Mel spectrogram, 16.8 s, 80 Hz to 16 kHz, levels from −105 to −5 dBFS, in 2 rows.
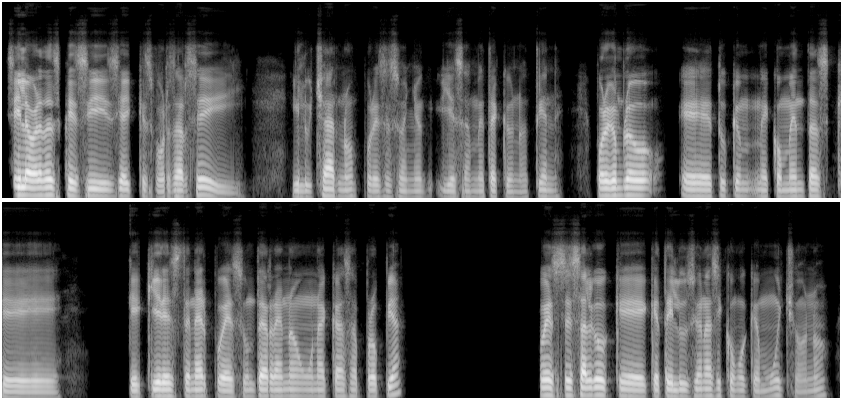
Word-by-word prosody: Sí, 145 - +5
la 140 - +10
verdad 135 +1 +8
es 135 - -4
que 130 -3 +2
sí. 125 0 +1
Sí 125 - -2
hay 120 - +1
que - - -9
esforzarse 115 +5 0
y 95 -5 -8 0.5
y - - -2
luchar, 120 +4 +1
¿no?, 120 +1 -6
por 115 - -7
ese 110 0 -6
sueño 110 0 -8
y 110 -1 -7
esa 110 0 -7
meta 110 0 -5
que 110 - -14
uno 105 0 -10
tiene. 115 -2 -8 0.3
Por 130 0 +5
ejemplo, 135 0 +3
eh, 120 -4 +1
tú 130 - -8
que 125 - -3
me 120 -1 -7
comentas 120 0 -2
que 100 -1 -2 0.6
que 110 -1 -1
quieres 120 -1 +3
tener, 120 -1 +1
pues 110 -2 +1
un 120 -1 -6
terreno, 120 0 +2
una 120 0 -3
casa 120 +1 -4
propia 130 - -2 1.4
pues 140 0 +3
es 135 0 +2
algo 140 -1 +5
que 120 -3 +2
que 120 - 0
te 125 - +1
ilusiona 120 +2 -1
así 130 0 -5
como 115 -2 -6
que 110 - -6
mucho, 115 -3 -8
¿no? 120 +5 -9
120 Hz, 185 wpm, -23 LUFS, 110-130 Hz, 1.4 s, la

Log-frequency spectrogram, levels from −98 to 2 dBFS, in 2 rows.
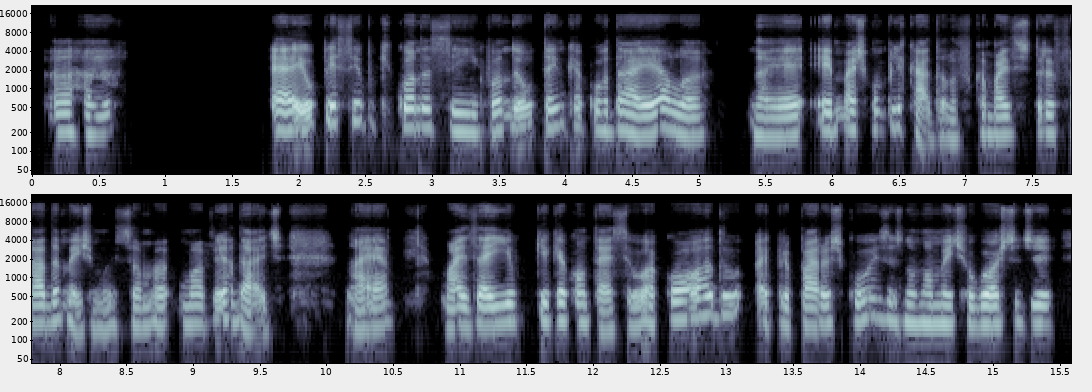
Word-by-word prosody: Aham. 195 -1 -2 1.2
É, - - +8
eu - - +5
percebo 285 +1 -1
que - - -13
quando, 240 0 +2
assim, 205 -4 -3
quando 205 +1 -1
eu 125 +3 +3
tenho 235 - -2
que - - -6
acordar 215 -2 0
ela, 185 -2 +4 0.3
né, 175 0 +2
é 210 - +5
mais 220 -1 +2
complicado, 235 +2 -3
ela 160 - -6
fica 185 - -10
mais 180 0 0
estressada 190 0 -1
mesmo, 190 - -4
isso 180 -1 -7
é - - -2
uma 170 +1 -4
uma 180 0 -3
verdade, 190 0 -1 0.5
né? 165 +3 -1 0.4
Mas 165 +1 +2
aí, 175 +2 +5
o 190 - -3
que 195 - -1
que 200 - 0
acontece? 185 -6 -1
Eu - - 0
acordo, 235 +8 +2
aí - - -1
preparo 170 -1 0
as 180 0 -1
coisas 205 +2 -6
normalmente, 185 -1 -1
eu 175 - +1
gosto 180 +2 +4
de 185 -1 0
190 Hz, 170 wpm, -26 LUFS, 180-210 Hz, 1.2 s, É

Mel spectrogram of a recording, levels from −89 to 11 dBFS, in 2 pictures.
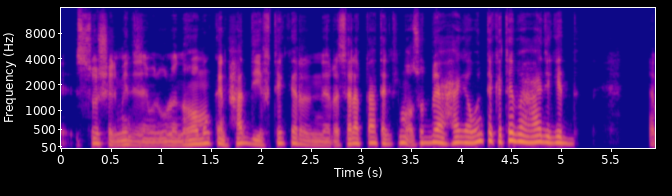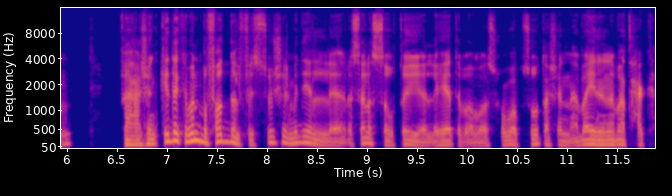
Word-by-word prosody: السوشيال 125 -9 -2
ميديا 100 -2 -4
زي 85 - -5
ما 80 - -7
بنقول، 85 +3 -6
لأن 90 - -5
هو 115 +4 +1
ممكن 125 -5 -1
حدّ 130 0 -1
يفتكر، 135 +6 -3
إن 95 -2 -7
الرسالة 90 +10 0
بتاعتك 135 0 -1
دي 120 - -13
مقصود 145 -1 -2
بيها 160 0 +3
حاجة، 150 +2 0
وأنت 185 +7 +2
كاتبها 185 0 +3
عادي 160 -1 +2
جدًا. 140 -4 -2 0.7
فهِمت، - - -8 0.5
فعشان 110 +2 +2
كده 190 - +5
كمان 200 +1 +5
بافضّل 165 0 +3
في 110 - -8
السوشيال 150 +8 -2
ميديا 145 +2 0
ال 100 -7 -2
الرسالة 135 0 -1
الصوتية 105 -5 +1
اللي 80 +2 -5
هي 100 +1 +2
تبقى 75 -6 -7
مصحوبة 100 +6 -4
بصوت 120 +5 -5
عشان 95 -2 -4
أبين 115 +7 +2
إن 110 - +3
أنا 110 +1 +2
باضحك 110 0 0
120 Hz, 210 wpm, -25 LUFS, 100-150 Hz, 0.7 s, كده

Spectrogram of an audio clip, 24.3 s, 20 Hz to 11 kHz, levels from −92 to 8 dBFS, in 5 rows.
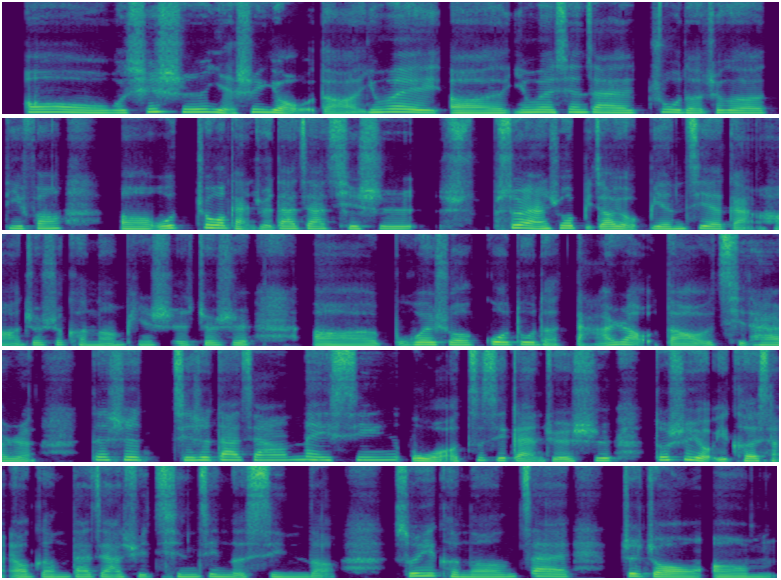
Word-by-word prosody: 哦， 255 -4 +2
我 210 - 0
其 285 +7 +1
实 270 -2 +2
也 230 -8 +2
是 255 +10 -1
有 485 - +1
的。 - - -4
因 245 +1 0
为， 260 -6 +4
呃， 185 0 +1
因 235 +2 -2
为 245 0 +2
现 250 0 +1
在 225 -3 +1
住 250 -2 -1
的 200 -4 -2
这 225 - -3
个 205 -2 0
地 225 -1 -2
方， 225 +1 -1 0.3
呃， 195 -1 0
我 240 +3 +3
就 290 -3 +5
我 265 - +7
感 215 -4 -2
觉 175 -4 -4
大 220 +4 +1
家 220 0 +1
其 210 -1 0
实 205 -1 -1
虽 - - -4 0.3
虽 285 - +7
然 220 -4 +5
说 245 +2 +3
比 - - -10
较 200 +1 +3
有 200 - +2
边 200 0 -1
界 215 -1 +3
感 200 - -4
哈， - - -6
就 190 -1 -5
是 200 +1 -7
可 180 - -7
能 155 -1 -6
平 175 -2 -9
时 160 -4 -5
就 185 - -4
是， 185 -1 -4 0.4
呃， 155 -2 -2
不 - - -9
会 215 +2 +3
说 205 -2 +1
过 215 +3 +3
度 215 0 +1
地 185 -4 -4
打 200 - -3
扰 225 0 0
到 165 -1 -1
其 175 - +2
他 185 +2 -2
人， 190 +2 -3 0.3
但 280 -1 -1
是 280 0 +1 0.2
其 255 0 +2
实 260 - +3
大 270 +1 +3
家 260 -1 -1
内 285 -1 0
心， 265 +1 +1
我 195 -5 +2
自 220 +7 -1
己 230 -1 +1
感 190 -5 -1
觉 170 +1 0
是 220 +4 +1 0.2
都 275 - +1
是 280 0 +2
有 - - +5
一 - - 0
颗 200 -2 +2
想 200 - +2
要 180 - +1
跟 185 0 -4
大 190 -1 -1
家 185 -2 -2
去 185 0 -4
亲 200 +1 -1
近 210 -1 0
的 170 - -3
心 175 0 +2
的。 170 - -5 0.4
所 255 - +3
以 275 0 +2
可 215 -5 -2
能 190 +2 -2
在 230 -2 +1 0.3
这 245 - +3
种， 185 -6 +2
嗯， 170 0 -3
210 Hz, 250 characters per minute, -20 LUFS, 185-245 Hz, 0.4 s, 我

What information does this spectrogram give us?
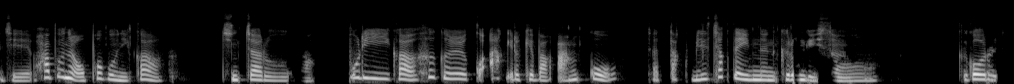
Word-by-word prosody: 이제 170 -3 -6
화분을 315 -1 +4
엎어보니까 195 -1 -1 0.6
진짜로 200 -5 -1
막 150 +1 -15 0.3
뿌리가 255 -8 +1
흙을 260 -3 0
꽉 - - -3
이렇게 225 0 -1
막 185 -4 -2
안고 225 +2 0 0.3
진짜 - - -8
딱 - - -8
밀착되어 245 +7 0
있는 210 -3 +4
그런 225 -2 +2
게 180 - -1
있어요. 170 +1 -6 0.8
그거를 225 -1 +5
이제 - - -26
215 Hz, 270 characters per minute, -20 LUFS, 185-245 Hz, 0.8 s, 그거를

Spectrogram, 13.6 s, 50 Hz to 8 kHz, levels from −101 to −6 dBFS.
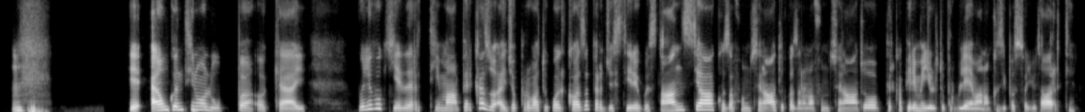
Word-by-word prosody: Mh. 195 +1 -2 1.0
E - - +7
è 190 - +12
un 215 +3 +7
continuo 240 0 +2
loop, 180 -2 -3
okay. 165 -3 0 0.6
Volevo 295 +9 0
chiederti, 185 - -5
ma 190 0 +1
per 215 0 -5
caso 335 -12 +1
hai - - 0
già 195 +1 -6
provato 195 0 -3
qualcosa 200 +4 -1
per 220 -8 -4
gestire 180 +1 -3
quest'ansia? 225 +7 +3
Cosa 195 -4 -5
ha - - -5
funzionato, 185 +2 -2
cosa 175 -1 -5
non 170 - -9
ha 170 - -2
funzionato. 185 +2 -2
Per - - -11
capire 180 0 -3
meglio 175 -1 0
il 170 - -3
tuo - - -10
problema, 160 -2 -1
no. - - -5
Così 175 -1 -13
posso 170 - -7
aiutarti. 170 +3 -1
185 Hz, 160 wpm, -25 LUFS, 175-205 Hz, 1.0 s, è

